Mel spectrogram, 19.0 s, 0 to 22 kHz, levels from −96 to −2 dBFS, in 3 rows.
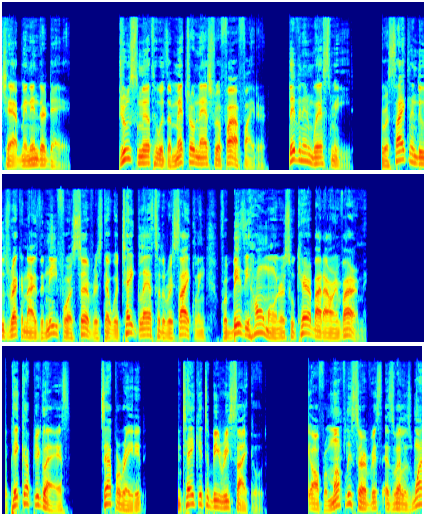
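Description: The output device sleeps through each pause and needs roughly 80 ms to wake, a clipped start after a pause, at 1.69, 4.24, 5.63, 12.63, 14.08, 15.23 and 17.18 s. Each time, the speech lurches in abruptly out of silence with its opening sounds missing.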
